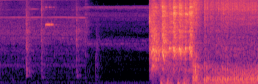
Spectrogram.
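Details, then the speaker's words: Triumph Bobber motorcycle just after flashing a new TuneECU map: quiet clicks, engine catches in about a second and settles into an even, steady idle with no misses; healthy start. "so now that's flashed onto the bike and I'll try that on my way to work in the morning so I'll just make sure it starts"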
